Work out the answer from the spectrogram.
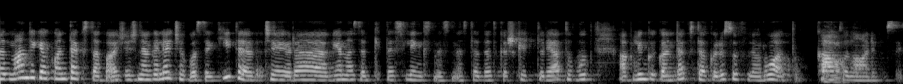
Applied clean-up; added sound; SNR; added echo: neural mask model DeepFilterNet 3.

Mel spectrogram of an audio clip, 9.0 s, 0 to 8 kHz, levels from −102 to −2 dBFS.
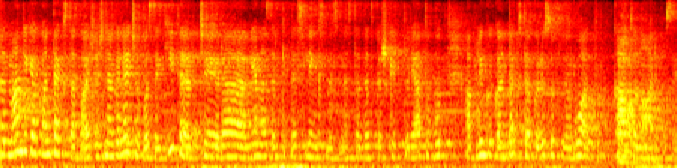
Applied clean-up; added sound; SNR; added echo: none; Church bell; 11 dB; reverberation time 1.2 s.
